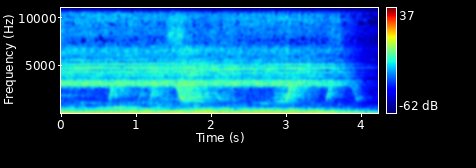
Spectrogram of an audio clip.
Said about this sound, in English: The Amazon is alive with more insects than any other place on Earth. Scorpions, beetles, wasps, spiders, and hundreds of different types of tarantulas flourish in the humidity. And the noise they make is deafening.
